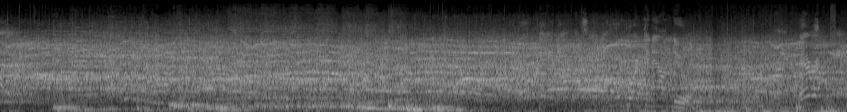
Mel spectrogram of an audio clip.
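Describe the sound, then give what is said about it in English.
A large crowd of surfers from the North yells and cheers loudly all at once, a dense, sustained roar of many voices with scattered whoops, lasting several seconds. “So I want to hear all the North surfers yell.”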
